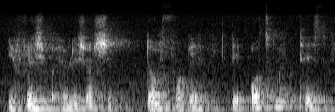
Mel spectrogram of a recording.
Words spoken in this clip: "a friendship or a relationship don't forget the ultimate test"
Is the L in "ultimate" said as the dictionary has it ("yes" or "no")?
no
